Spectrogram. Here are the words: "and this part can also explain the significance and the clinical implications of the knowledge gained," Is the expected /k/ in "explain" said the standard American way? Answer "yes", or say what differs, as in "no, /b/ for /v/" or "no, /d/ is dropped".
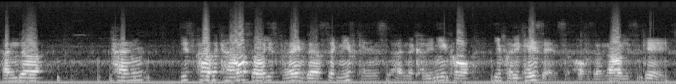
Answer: no, /k/ is dropped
